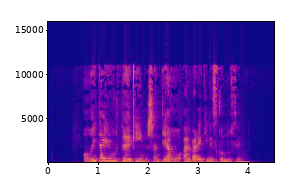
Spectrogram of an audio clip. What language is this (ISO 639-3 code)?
eus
